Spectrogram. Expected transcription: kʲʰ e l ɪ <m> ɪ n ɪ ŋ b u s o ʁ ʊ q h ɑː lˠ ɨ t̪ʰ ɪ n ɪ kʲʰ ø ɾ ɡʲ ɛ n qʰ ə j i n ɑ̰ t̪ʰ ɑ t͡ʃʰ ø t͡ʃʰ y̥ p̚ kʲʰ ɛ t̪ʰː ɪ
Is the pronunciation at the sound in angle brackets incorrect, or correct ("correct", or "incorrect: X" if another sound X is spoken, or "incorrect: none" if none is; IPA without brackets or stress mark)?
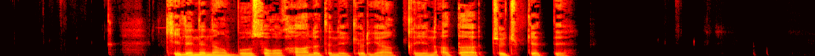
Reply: incorrect: n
